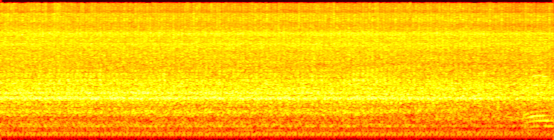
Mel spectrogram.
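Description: Mitsubishi Lancer engine running steadily at idle after a high-tension wire repair, a loud, even, continuous hum close by with no talk.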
